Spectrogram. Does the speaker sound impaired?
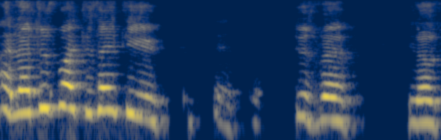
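Yes: cerebral palsy; cerebral palsy since childhood, uses a wheelchair, swimming advised in childhood to exercise all muscles.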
